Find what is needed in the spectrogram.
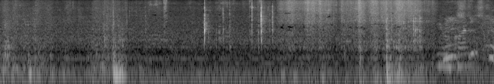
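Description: Scattered knocks and clicks of things being handled and set down. The loudest is a dull thump about one and a half seconds in, with a couple of sharp clicks near the middle and another thump near the end.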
